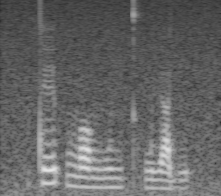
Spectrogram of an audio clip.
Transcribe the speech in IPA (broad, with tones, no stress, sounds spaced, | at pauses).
t eː˥˩ p̚ ŋ ɔː˧ ŋ w iː˧ kʰ w i˧ a̯ j i˦˥ t̚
